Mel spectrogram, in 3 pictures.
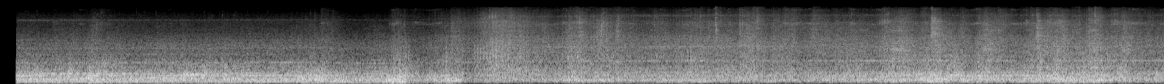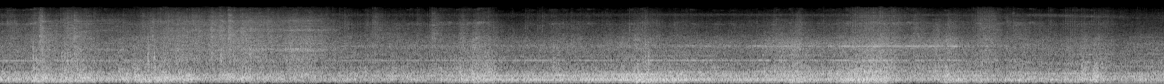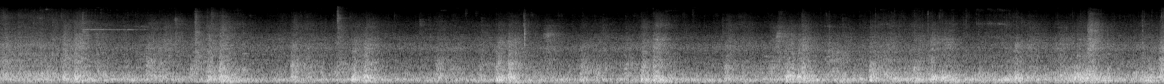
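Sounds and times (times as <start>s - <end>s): train rumble inside carriage: 0.2s - 34.9s
wheels clicking over rail joints: 3.8s - 17.3s, 23.4s - 34.9s
high wheel squeal: 12.5s - 22.3s, 23.9s - 25.0s.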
